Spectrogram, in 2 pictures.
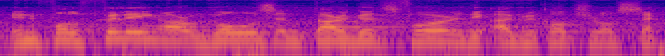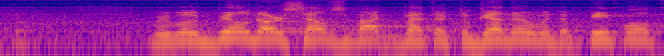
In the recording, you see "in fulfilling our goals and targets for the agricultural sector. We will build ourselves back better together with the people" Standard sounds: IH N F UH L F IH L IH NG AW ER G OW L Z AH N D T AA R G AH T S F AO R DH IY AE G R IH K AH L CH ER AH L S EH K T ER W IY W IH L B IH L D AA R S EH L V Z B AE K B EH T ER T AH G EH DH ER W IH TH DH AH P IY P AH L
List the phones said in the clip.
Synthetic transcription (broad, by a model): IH N F UH L F IH L IH NG AW ER G OW L S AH N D T AA R G AH T S F AO R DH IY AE G R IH K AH L CH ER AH L S EH K T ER W IY W IH L B IH L D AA R S EH L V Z B AE K B EH T ER T AH G EH DH ER W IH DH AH P IY P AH L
